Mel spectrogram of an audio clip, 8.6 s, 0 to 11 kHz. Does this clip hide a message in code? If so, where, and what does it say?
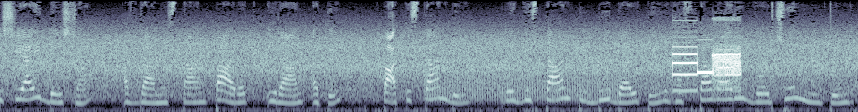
Yes: caller ID data burst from 4.2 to 7.4 s, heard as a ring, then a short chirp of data, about 1200 baud, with phone line noise and speech in Punjabi.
